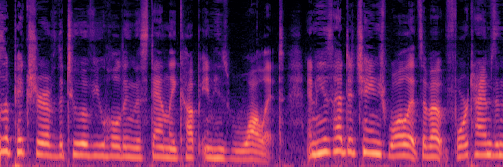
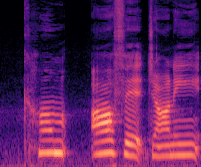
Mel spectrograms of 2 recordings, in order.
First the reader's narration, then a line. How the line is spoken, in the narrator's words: Erica groans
